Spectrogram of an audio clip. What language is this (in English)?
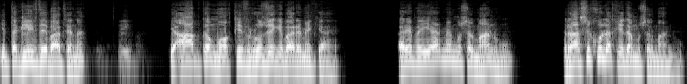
Urdu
